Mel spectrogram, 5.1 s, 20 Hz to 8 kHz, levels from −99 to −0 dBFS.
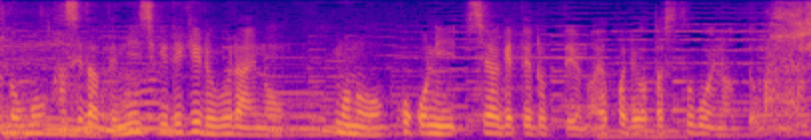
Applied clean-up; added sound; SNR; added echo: none; none; none; none.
